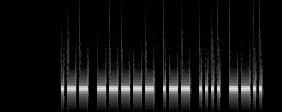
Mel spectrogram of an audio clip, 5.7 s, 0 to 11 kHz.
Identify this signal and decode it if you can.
Morse code, heard as a keyed tone, about 20 wpm, 700 Hz. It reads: W0WHZ
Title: USA Call Signs - 3x Character Spacing - 20wpm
